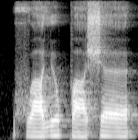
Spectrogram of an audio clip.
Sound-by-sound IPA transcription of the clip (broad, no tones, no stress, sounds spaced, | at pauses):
xʷ a lʲ o p a ʃ ɛ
